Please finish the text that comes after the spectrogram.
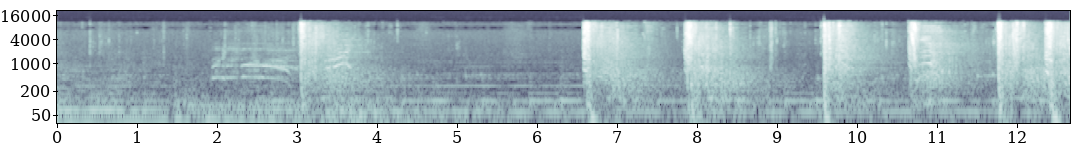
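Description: Bursts of gunfire from The Last of Us Part II gameplay come in several sharp volleys, each dense and loud, following a quieter stretch with a steady low hum beneath.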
